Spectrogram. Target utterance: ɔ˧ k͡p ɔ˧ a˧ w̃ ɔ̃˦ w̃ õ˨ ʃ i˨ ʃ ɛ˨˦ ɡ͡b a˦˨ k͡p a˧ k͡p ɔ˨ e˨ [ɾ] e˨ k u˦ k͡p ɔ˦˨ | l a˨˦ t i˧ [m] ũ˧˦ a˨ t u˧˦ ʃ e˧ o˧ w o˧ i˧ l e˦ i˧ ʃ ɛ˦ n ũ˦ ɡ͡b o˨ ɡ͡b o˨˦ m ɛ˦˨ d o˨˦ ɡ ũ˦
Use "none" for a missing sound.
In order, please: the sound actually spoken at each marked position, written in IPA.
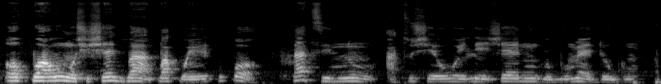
ɾ, n

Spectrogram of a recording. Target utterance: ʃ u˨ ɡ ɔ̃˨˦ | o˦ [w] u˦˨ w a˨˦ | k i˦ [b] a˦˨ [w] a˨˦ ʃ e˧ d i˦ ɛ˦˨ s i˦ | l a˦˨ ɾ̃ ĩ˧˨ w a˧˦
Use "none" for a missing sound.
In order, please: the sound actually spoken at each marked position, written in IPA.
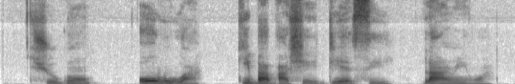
w, b, b

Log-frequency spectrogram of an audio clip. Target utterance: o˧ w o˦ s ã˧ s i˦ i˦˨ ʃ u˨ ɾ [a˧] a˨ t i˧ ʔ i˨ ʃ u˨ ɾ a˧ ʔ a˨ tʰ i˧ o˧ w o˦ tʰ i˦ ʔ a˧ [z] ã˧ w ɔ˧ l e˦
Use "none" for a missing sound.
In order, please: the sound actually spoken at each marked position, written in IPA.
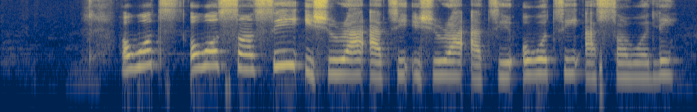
a˧, s

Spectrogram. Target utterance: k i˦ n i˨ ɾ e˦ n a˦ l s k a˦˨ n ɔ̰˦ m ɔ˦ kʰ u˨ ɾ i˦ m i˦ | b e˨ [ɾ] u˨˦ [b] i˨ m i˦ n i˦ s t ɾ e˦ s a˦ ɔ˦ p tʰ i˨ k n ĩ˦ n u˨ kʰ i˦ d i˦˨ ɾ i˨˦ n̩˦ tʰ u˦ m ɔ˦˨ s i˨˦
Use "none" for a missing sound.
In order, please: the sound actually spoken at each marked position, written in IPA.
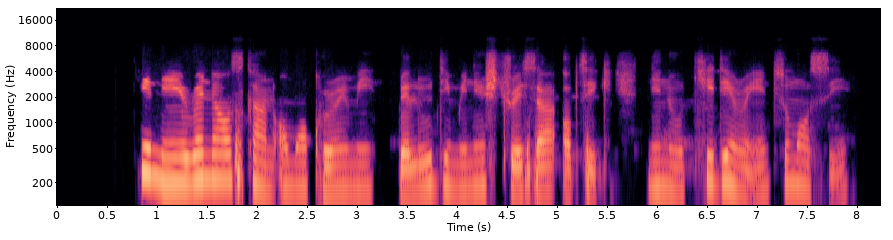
l, d

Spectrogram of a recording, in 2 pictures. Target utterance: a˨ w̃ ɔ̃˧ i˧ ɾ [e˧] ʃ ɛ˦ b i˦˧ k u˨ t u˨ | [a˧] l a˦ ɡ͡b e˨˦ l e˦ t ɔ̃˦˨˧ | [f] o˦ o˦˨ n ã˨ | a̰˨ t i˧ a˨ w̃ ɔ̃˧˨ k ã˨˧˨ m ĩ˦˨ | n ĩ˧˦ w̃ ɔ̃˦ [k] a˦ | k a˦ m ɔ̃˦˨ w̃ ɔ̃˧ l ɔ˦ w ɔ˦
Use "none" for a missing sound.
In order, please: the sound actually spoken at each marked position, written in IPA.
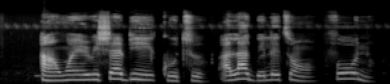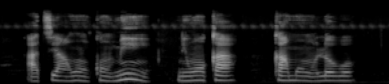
i˧, a˧, f, k

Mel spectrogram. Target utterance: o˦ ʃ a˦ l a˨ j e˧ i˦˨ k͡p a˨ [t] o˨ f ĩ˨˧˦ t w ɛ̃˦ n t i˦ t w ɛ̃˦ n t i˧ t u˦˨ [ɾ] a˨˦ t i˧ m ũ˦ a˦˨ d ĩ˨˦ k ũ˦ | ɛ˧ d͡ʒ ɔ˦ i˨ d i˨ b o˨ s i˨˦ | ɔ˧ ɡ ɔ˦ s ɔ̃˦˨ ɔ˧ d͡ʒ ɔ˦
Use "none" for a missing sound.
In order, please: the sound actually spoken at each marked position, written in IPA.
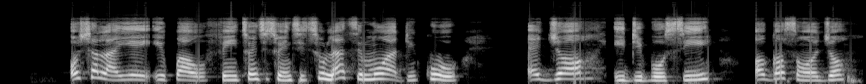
none, l

